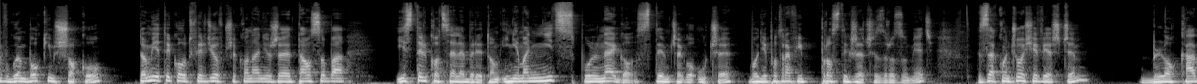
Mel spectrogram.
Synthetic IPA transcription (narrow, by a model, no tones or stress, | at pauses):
vɡwɛmbɔkʲimʂɔku | t̪ɔmɲɛt̪ɘlkɔut̪fʲjɛɾd͡ʑiwɔfpʂɛkɔnaɲuʐɛt̪aɔsɔbajɛst̪ːɘlkɔt̪sɛlɛbɾɘt̪ɔmʔiɲɛmaɲit̪sfspulnɛɡɔ̰st̪ɘmt͡ʂɛɡɔʔut͡ʂɘbɔɲɛpɔt̪ɾafʲipɾɔst̪ɘɣʐɛt͡ʂɘzɾɔzumʲjet͡ɕ | zakɔɲt͡ʂɘwɔɕɛvʲjɛʂt͡ʂɘm | blɔka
